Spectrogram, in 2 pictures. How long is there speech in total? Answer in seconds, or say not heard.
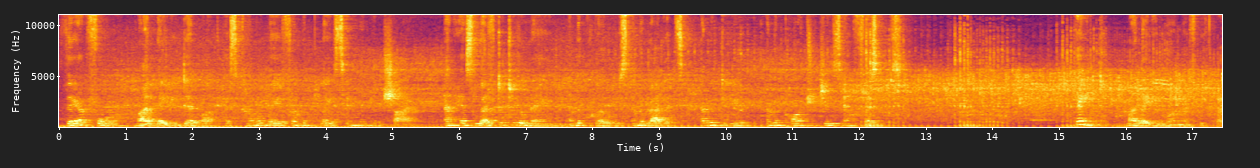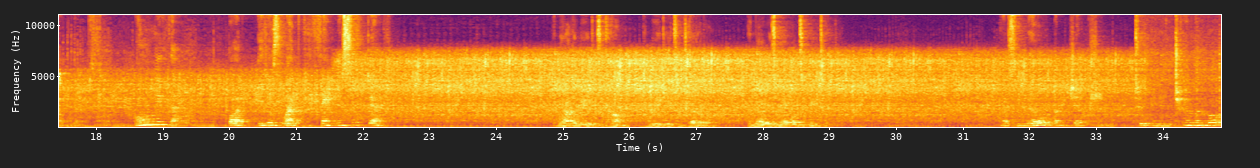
27 s.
